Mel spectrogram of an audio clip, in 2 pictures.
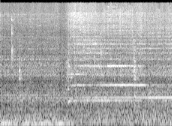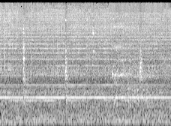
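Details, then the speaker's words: Oil burner, oil flow lumpy: burner lights with a roar, then a thin steady high whine over it as the oil pump struggles through dirty crusty filters; filters then replaced. "That filter was pretty dirty. I could tell by the pump was whining. Struggling."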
